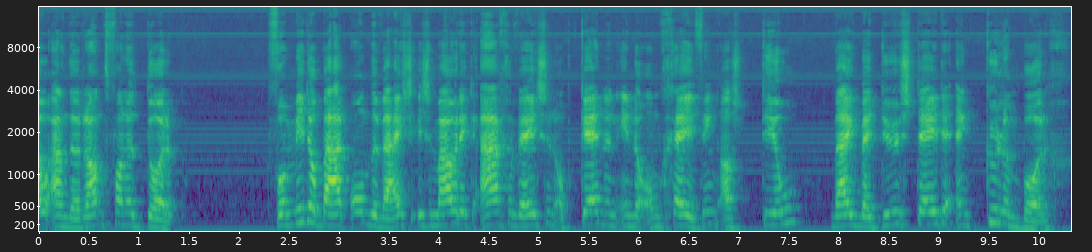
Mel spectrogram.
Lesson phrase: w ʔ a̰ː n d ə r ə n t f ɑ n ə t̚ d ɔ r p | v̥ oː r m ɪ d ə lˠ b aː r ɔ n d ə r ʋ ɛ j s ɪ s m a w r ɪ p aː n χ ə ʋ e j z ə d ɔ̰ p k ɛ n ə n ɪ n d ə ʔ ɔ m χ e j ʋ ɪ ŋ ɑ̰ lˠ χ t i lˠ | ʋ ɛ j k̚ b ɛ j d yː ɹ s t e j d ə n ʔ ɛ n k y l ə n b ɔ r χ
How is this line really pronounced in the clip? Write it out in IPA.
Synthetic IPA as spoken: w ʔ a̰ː n d ə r ɑ n t f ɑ n ə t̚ d ɔ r p | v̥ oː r m ɪ d ə lˠ b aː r ɔ n d ə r ʋ ɛ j s ɪ s m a w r ɪ k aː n χ ə ʋ e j z ə n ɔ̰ p k ɛ n ə n ɪ n d ə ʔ ɔ m χ e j v ɪ ŋ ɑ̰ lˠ s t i lˠ | ʋ ɛ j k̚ b ɛ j d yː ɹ s t e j d ə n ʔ ɛ n k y l ə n b ɔ r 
